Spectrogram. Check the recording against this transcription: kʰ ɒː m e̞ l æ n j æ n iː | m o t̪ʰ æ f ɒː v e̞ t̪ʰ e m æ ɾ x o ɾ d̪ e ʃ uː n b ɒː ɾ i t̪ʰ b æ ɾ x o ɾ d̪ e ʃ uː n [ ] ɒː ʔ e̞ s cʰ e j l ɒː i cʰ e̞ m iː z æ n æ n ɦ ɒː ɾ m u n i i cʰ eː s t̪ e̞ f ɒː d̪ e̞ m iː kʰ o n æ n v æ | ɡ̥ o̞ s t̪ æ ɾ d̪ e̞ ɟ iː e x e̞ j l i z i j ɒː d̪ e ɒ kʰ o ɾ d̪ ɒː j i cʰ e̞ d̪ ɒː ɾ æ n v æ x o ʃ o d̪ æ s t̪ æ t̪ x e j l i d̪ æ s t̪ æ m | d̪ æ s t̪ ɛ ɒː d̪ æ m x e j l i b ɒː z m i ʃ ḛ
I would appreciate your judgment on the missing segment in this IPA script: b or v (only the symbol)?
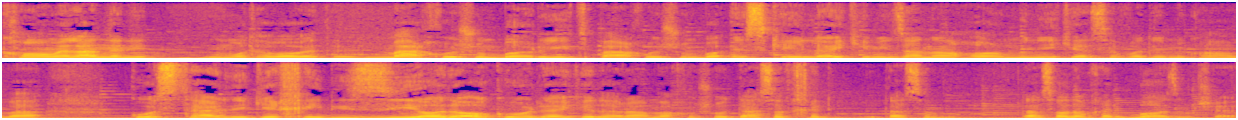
b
